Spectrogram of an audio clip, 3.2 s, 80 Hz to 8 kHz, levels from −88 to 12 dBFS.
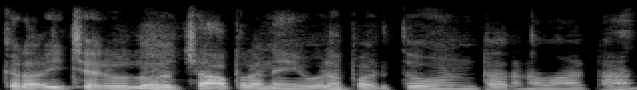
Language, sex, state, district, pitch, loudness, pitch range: Telugu, male, Telangana, Nalgonda, 115 Hz, -19 LUFS, 105-120 Hz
